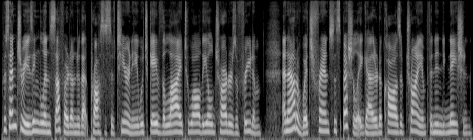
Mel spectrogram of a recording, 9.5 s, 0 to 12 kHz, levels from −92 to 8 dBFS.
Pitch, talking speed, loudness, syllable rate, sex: 205 Hz, 210 wpm, -18 LUFS, 6.0 syllables/s, female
